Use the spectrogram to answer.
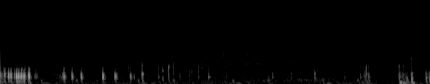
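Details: Real stomach rumbling from the abdomen, recorded when the stomach was active, not in real time: a quick burst of soft gurgling and clicking, then quieter bubbling; normal bowel sounds of ordinary digestion.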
